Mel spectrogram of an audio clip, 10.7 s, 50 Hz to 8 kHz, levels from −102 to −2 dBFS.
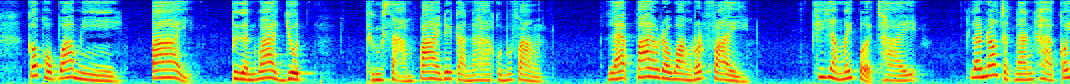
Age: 20-39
